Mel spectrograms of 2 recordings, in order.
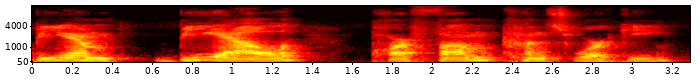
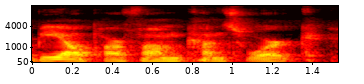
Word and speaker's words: Biehl Parfumkunstwerke: And the house is called Biehl Parfumkunstwerke, or Biehl Parfumkunstwerke, I think is how you're supposed to pronounce it. Biehl Parfumkunstwerke, which basically in German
